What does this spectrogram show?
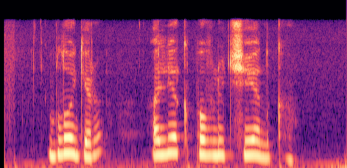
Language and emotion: Russian, sad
